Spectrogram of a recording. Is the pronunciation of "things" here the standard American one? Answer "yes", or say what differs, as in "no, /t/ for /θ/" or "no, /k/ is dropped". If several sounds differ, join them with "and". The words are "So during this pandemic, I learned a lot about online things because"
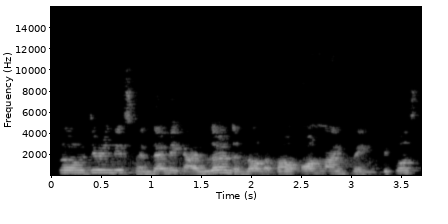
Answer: no, /z/ is dropped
